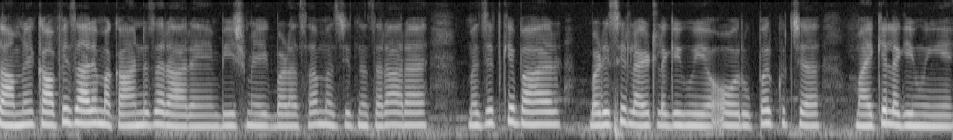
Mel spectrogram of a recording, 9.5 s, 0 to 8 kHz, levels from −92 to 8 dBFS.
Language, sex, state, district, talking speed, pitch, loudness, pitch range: Hindi, female, Uttar Pradesh, Etah, 215 wpm, 220 Hz, -18 LUFS, 215-235 Hz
